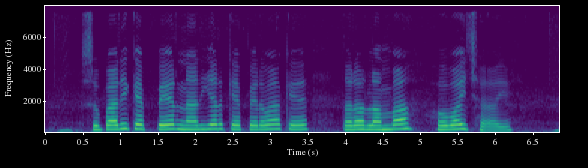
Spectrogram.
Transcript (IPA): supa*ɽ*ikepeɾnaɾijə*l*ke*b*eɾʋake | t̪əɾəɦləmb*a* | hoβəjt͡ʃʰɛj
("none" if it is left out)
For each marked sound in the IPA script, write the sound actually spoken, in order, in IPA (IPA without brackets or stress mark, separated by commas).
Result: ɾ, ɾ, p, a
